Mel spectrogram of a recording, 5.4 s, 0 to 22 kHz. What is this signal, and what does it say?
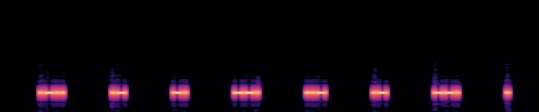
Morse code, heard as a keyed tone, about 44 wpm, spaced as for 15 wpm, 700 Hz. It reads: LANGUAGE
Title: 6x Character Spacing - Top 500 Words - 45wpm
